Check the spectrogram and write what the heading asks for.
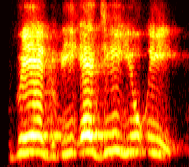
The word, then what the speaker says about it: vague: Vague, V-A-G-U-E. आपके GUE is there, but we are pronouncing only vague. V-A-G, vague.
